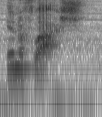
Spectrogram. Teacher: Anapest, which is unstressed, unstressed, stress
